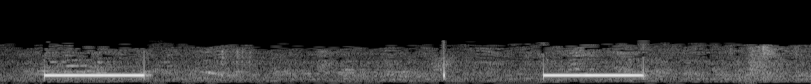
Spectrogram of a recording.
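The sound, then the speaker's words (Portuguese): Two steady electronic telephone keypad tones, each about a second long and several seconds apart, sound clearly over a low murmuring background, with a faint click between them, as a caller selects an option in the Biguanet Informática phone menu. “Para vendas, digite 1. Para assistência técnica, digite 2 para notebooks, 3 para computadores e impressoras, 4 para tablets e celulares.”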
